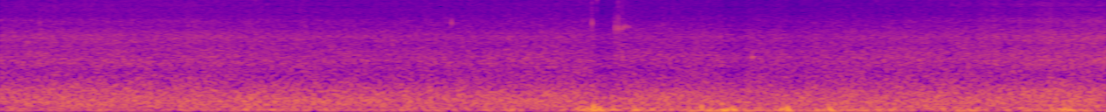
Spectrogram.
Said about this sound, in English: Look, we could all be looking at the same beautiful, stunning water flowing in and out. And that's what's happening in this background. Can you hear the stunning water?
